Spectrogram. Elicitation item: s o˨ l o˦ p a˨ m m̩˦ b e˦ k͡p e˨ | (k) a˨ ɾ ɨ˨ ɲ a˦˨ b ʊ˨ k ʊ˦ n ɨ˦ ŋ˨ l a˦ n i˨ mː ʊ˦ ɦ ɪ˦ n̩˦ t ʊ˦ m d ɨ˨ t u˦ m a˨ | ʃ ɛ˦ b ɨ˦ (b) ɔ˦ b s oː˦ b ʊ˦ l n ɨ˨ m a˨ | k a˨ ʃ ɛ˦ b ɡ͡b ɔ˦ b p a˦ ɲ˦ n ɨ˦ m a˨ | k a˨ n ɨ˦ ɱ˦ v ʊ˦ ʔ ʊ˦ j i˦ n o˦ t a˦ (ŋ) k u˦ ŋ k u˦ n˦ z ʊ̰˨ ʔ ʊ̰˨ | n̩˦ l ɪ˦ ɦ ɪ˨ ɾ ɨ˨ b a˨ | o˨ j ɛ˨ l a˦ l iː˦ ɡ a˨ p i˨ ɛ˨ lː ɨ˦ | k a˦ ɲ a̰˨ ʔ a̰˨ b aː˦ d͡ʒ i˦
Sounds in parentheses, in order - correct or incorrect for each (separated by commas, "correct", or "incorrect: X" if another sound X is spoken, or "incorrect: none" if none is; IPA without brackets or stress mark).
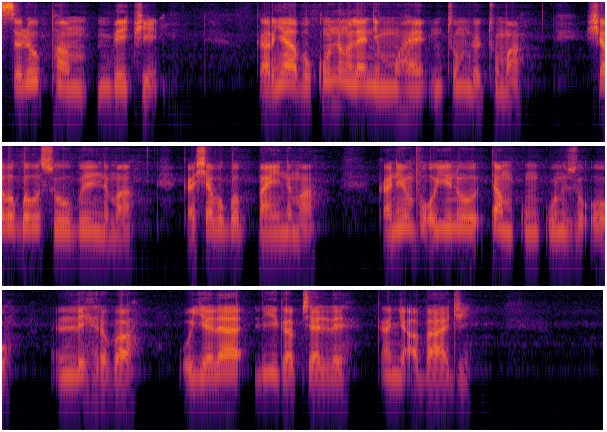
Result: correct, incorrect: ɡ͡b, incorrect: m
